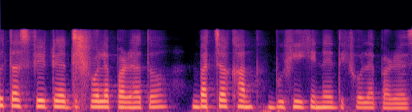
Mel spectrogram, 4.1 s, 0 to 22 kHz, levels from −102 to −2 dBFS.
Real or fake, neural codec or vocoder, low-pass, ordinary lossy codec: fake; codec, 16 kHz, about 1 kbps, DyCAST, with the encoder's durations; 7.2 kHz; none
